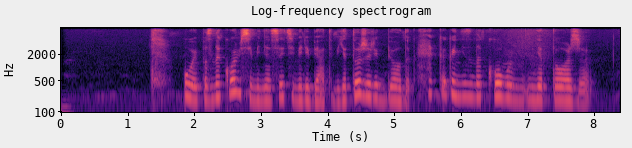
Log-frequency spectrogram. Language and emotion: Russian, positive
